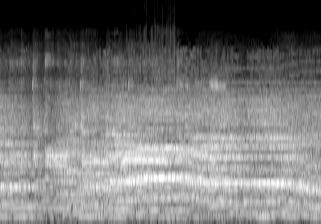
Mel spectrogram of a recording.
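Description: Background choral music: a choir holding long sustained chords, growing a little louder in the middle.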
